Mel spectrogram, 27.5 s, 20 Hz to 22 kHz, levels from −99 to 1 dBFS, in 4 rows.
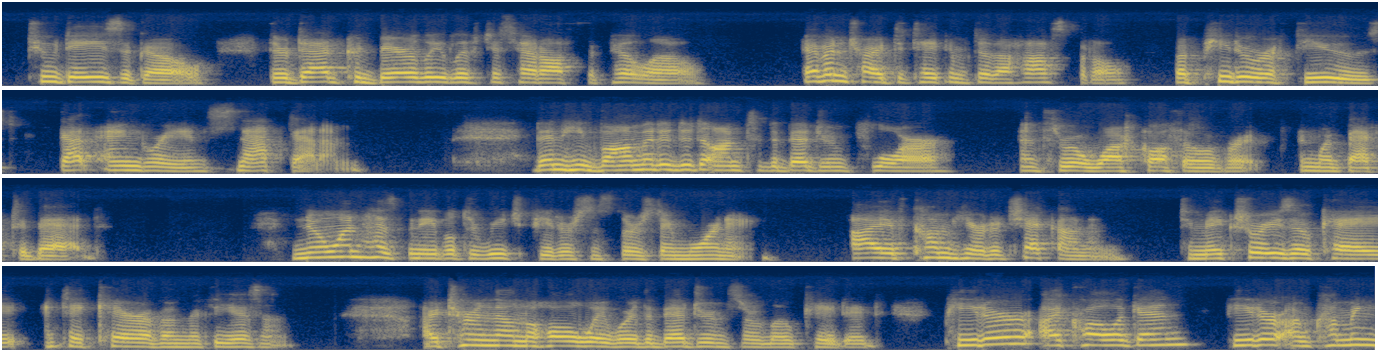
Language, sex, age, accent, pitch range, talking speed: English, female, 50-69, American, 180-220 Hz, 215 wpm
